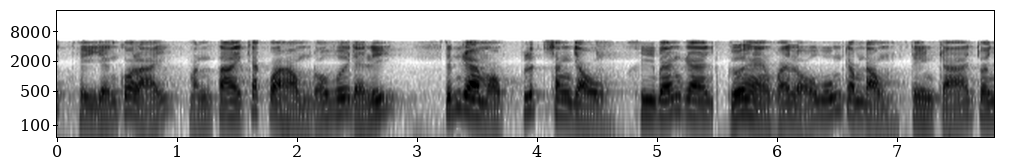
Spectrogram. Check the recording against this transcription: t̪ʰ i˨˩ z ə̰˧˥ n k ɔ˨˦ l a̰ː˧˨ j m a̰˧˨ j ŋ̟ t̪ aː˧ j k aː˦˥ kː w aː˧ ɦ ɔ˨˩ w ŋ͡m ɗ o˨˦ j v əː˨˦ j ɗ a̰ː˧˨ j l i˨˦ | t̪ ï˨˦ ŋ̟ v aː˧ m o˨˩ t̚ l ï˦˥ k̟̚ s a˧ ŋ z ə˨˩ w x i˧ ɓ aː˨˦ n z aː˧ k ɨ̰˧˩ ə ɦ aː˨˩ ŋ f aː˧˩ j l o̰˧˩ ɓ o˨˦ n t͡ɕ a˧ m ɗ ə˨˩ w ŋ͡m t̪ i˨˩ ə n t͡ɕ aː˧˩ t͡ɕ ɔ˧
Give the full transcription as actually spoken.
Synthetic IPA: t̪ʰ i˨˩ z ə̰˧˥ n k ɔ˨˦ l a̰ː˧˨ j m a̰˧˨ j ŋ̟ t̪ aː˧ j k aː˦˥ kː w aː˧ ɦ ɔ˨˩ w ŋ͡m ɗ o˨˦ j v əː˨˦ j ɗ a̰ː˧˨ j l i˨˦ | t̪ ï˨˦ ŋ̟ z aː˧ m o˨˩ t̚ l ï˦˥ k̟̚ s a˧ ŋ z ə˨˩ w x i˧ ɓ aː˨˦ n z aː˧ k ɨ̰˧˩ ə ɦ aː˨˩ ŋ f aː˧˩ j l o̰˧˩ ɓ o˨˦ n t͡ɕ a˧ m ɗ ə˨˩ w ŋ͡m t̪ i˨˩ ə n t͡ɕ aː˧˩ t͡ɕ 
